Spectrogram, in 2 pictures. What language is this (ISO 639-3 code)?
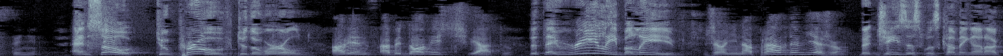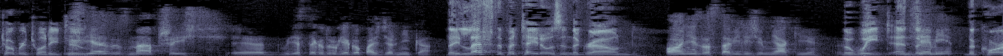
pol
